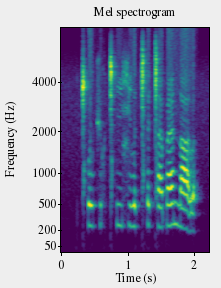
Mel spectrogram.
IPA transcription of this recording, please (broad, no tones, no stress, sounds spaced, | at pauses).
ǀʰ ʊ l t͡ʃ ʊ x ǀʰ i ɕ i l ə ǀʰ ɛ ǀ æ p æ n a l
